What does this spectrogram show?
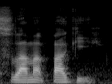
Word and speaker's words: Selamat Pagi: Next one is "Selamat Pagi" Same pronunciation to word "Selamat", while for "Pagi", "PA", use (A)IUEO "Gi" in "Pagi", use A(I)UEO In overall, pronunce as "SE-LA-MAT, PA-GI" "SE-LA-MAT, PE-TANG" If you'd remember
